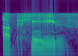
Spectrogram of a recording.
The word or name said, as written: upheave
